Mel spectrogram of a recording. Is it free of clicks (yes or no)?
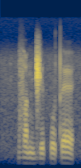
yes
